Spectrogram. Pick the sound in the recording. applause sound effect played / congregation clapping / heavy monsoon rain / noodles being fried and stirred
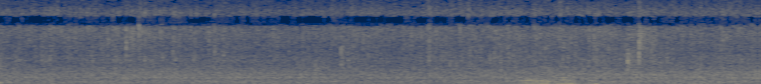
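heavy monsoon rain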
